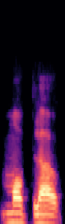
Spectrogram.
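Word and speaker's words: Montblanc: I used to be a Mont Blanc collector, Mont Blanc, which is its proper pronunciation.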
